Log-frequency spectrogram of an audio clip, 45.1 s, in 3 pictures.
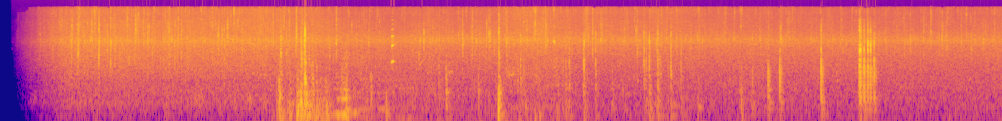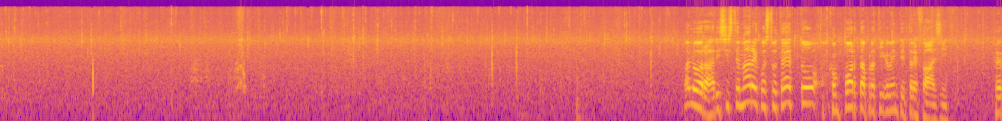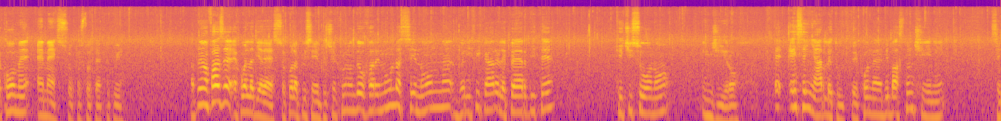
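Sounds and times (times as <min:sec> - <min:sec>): rain falling: 0:00.3 - 0:45.0
drips: 0:03.6 - 0:15.2
sharp knocks and low thuds: 0:03.9 - 0:13.3.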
